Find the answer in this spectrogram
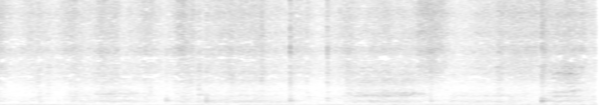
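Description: Very faint soft scrubbing of a two-band badger-hair shaving brush working soap lather over stubbled skin.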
